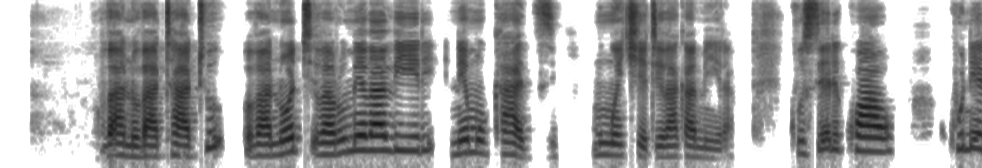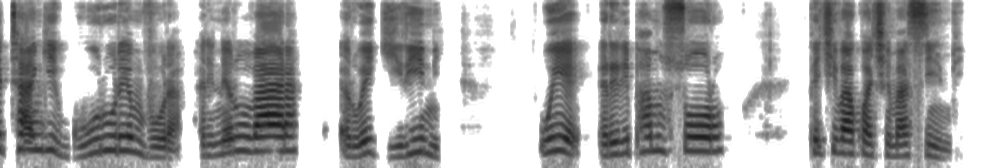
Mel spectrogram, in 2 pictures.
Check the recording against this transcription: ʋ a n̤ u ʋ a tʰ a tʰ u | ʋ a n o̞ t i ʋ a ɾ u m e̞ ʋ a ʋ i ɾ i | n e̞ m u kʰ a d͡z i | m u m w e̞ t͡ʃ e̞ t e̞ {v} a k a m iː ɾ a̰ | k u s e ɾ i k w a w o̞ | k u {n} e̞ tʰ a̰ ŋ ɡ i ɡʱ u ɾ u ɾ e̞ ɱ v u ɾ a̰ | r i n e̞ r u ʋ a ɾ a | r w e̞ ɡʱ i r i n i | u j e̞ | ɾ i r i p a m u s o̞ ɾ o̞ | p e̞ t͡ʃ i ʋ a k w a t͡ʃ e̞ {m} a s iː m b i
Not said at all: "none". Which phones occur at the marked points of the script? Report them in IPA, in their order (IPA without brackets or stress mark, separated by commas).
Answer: ʋ, n, m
